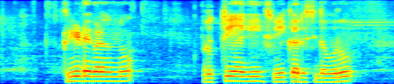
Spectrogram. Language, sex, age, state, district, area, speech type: Kannada, male, 18-30, Karnataka, Davanagere, rural, spontaneous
